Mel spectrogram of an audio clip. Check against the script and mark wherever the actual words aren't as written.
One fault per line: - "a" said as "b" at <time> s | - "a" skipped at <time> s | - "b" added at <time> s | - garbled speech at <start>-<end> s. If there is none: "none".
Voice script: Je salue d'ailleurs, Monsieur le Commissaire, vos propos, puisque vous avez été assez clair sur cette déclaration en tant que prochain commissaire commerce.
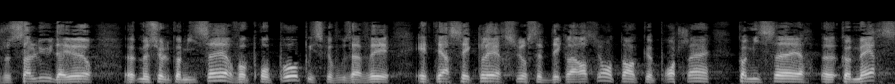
none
